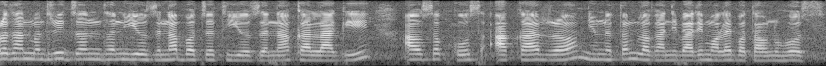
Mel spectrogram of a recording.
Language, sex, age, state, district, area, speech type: Nepali, female, 18-30, West Bengal, Darjeeling, rural, read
